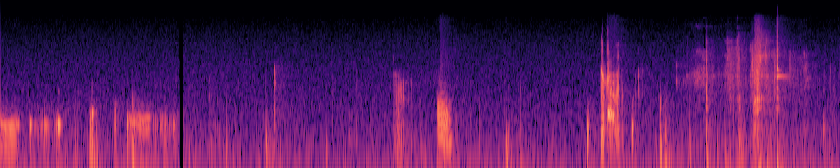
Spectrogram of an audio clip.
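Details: Hungry American girl's stomach growling: irregular gurgles, squeaks and rumbles from the belly; stomach growling from hunger.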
